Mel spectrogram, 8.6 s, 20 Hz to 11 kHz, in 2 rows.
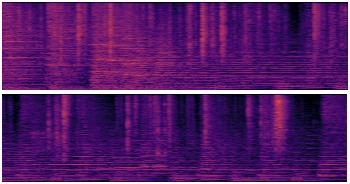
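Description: Background music with a steady bass line, over which come irregular sharp plastic clicks and clacks from a toy M203-style under-barrel grenade launcher being handled, its barrel sliding and latching.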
